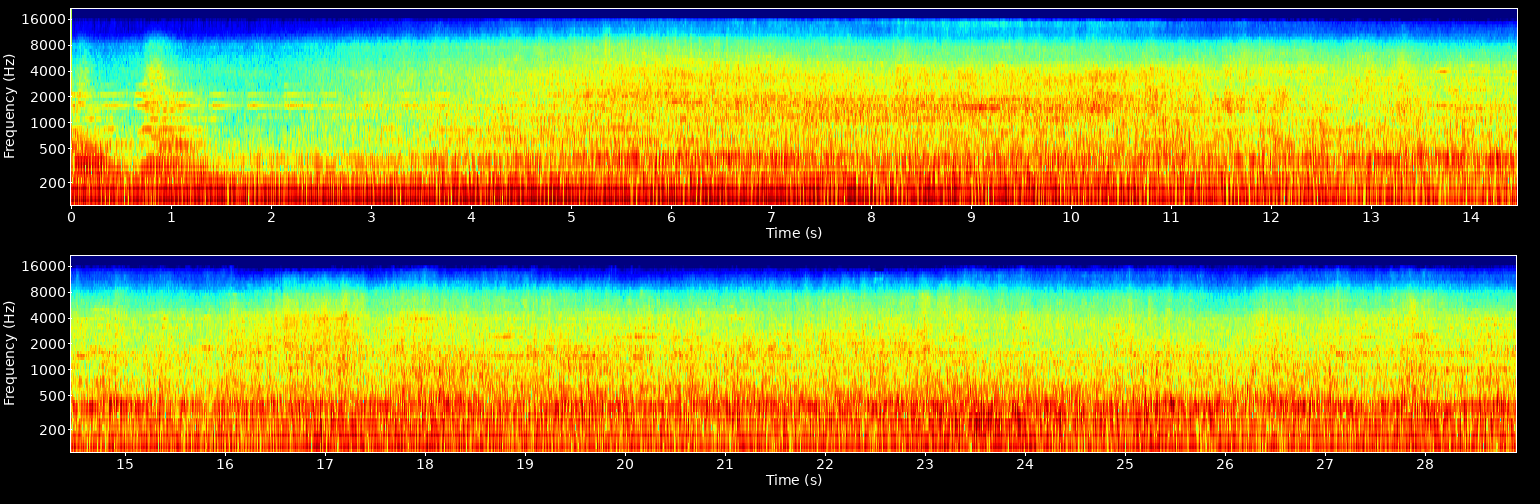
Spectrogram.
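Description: Freight train passing a level crossing: the locomotive's air horn sounds in short blasts that end about a second and a half in, with the diesel locomotives running loud and low as they come by. Then the freight cars roll past with a steady noise of wheels on rail.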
